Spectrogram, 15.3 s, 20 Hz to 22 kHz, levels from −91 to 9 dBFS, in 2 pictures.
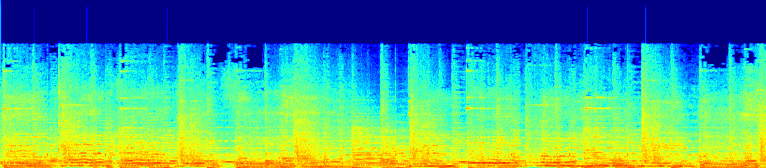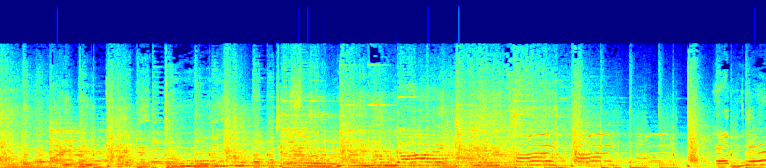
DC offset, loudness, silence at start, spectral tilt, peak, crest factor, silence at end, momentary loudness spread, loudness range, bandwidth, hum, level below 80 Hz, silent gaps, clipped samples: under 0.1%; -10 LUFS; 0 s; -4 dB/octave; 0 dBFS; 10 dB; 0 s; 3 LU; 1 LU; 17 kHz; none; -22 dBFS; none; under 0.1%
